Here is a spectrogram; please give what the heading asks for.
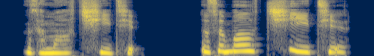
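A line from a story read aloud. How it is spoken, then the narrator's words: Shouting. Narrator (Russian): закричала она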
